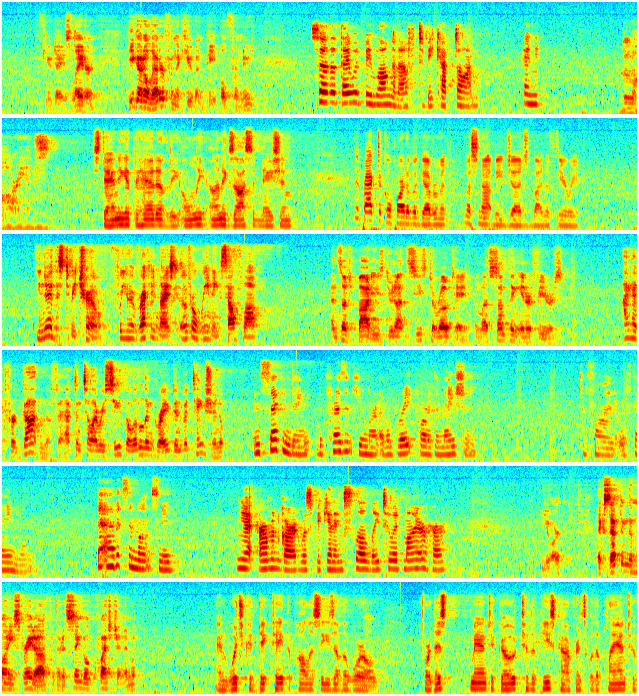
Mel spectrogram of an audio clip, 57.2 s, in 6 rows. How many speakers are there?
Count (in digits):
9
